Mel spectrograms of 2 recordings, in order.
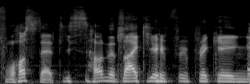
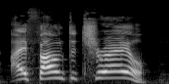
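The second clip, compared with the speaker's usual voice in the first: very high, loud scream; 12 semitones higher, 7 dB louder than usual. A player's character too far up calls to the others below, screaming down. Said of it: "I'm gonna scream down".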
